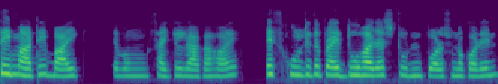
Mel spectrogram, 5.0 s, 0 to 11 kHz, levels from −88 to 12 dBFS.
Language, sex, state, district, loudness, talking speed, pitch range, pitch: Bengali, female, West Bengal, Purulia, -19 LUFS, 190 wpm, 240-275 Hz, 250 Hz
